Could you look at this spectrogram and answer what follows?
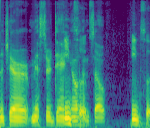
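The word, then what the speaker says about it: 椅子: Itza is how you say chair in Mandarin, Joey.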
